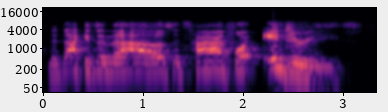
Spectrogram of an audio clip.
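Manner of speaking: segment announcement. Pretend. Co-host introducing the doc's injury segment, loud announcer hype. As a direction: belt out the intro, stretching the end.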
